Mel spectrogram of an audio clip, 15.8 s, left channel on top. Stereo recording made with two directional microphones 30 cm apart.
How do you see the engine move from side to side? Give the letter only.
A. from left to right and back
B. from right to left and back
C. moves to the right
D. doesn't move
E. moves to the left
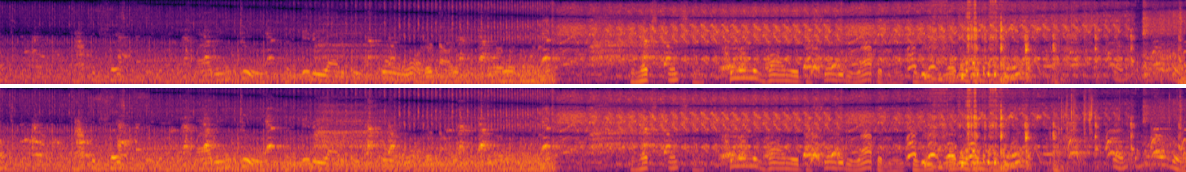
E.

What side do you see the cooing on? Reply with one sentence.
In this clip you hear the cooing in the centre.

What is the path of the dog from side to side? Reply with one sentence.
You can hear the dog move from right to left and back again.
